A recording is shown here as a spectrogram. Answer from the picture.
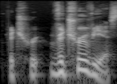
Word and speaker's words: Vitruvius: Vitruvius, that's how they say it.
